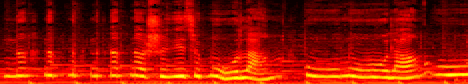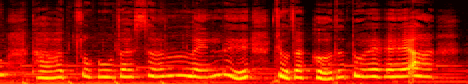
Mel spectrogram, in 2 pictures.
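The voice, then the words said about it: Trembling, stammering old woman's voice. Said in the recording (Chinese): “最年长的妇人用颤抖的声音说”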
